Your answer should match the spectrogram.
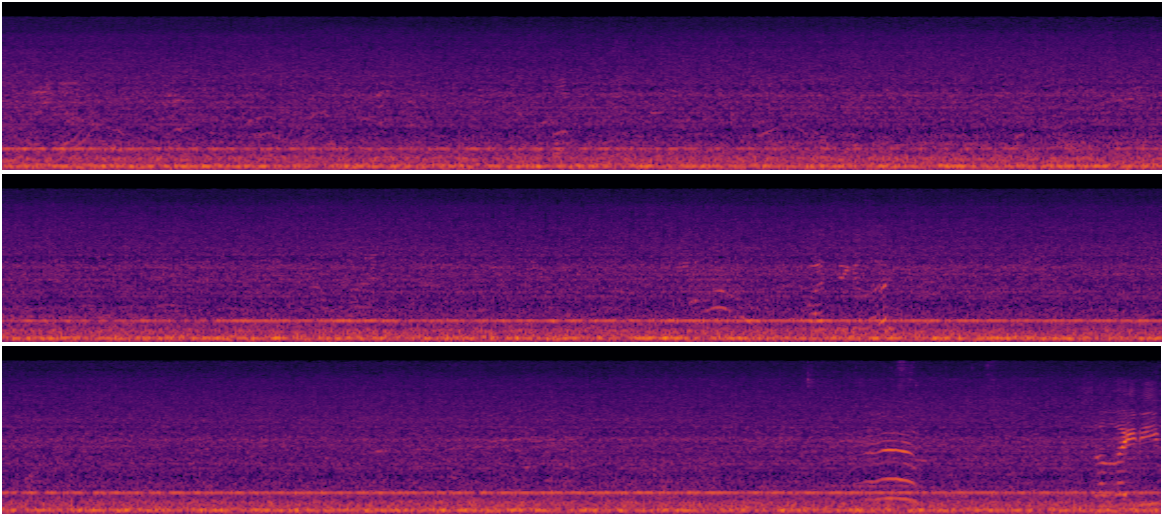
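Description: Electric inflation blower of a bounce house running, a steady motor drone with an even hum.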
